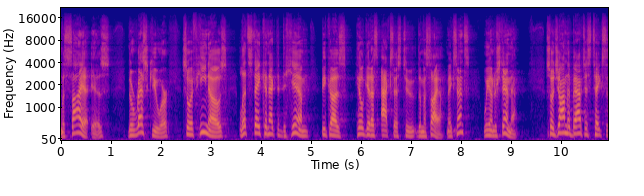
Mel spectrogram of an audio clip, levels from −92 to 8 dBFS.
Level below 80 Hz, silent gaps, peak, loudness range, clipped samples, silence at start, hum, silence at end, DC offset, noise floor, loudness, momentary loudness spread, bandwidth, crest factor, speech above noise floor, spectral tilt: -74 dBFS; none; -8 dBFS; 2 LU; under 0.1%; 0 s; none; 0 s; under 0.1%; -59 dBFS; -28 LUFS; 11 LU; 19 kHz; 22 dB; 30 dB; -3 dB/octave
